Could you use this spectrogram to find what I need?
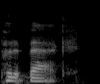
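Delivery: play-acted harsh, curt, unfriendly tone. Retelling telling Poppy to put the shirt back: imitating a not nice voice. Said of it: "in a not nice voice".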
